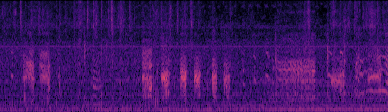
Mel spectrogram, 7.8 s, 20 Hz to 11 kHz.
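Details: Hens in a backyard flock, recorded July 18, 2024, giving a run of short clipped clucks in quick succession, then a longer harmonic call, over a constant low-pitched hum.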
